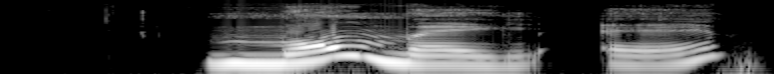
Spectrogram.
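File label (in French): "Mon mail est", French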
